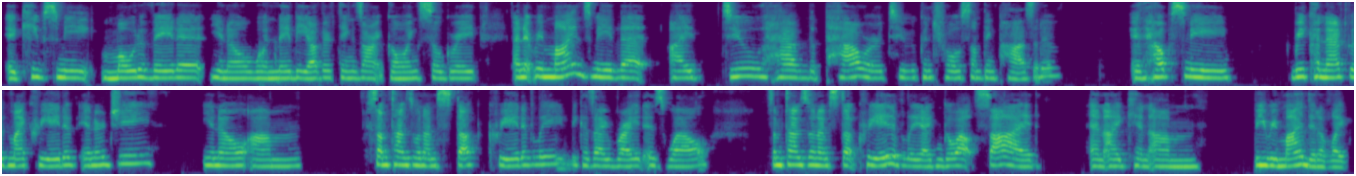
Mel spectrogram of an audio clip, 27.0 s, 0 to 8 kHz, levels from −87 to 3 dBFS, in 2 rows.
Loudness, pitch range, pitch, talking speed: -21 LUFS, 195-225 Hz, 210 Hz, 145 wpm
